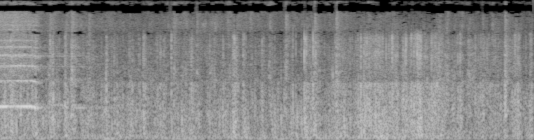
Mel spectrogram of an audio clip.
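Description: Steam-hauled passenger train running, heard from a carriage window: the wheels clatter on the rails and wind buffets the microphone. The last moment of a locomotive whistle cuts off at the very start.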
